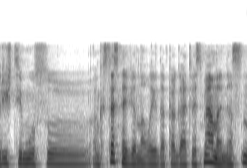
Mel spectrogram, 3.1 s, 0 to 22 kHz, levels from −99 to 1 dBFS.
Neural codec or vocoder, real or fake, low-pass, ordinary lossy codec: none; real; 7.2 kHz; MP3, 64 kbps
